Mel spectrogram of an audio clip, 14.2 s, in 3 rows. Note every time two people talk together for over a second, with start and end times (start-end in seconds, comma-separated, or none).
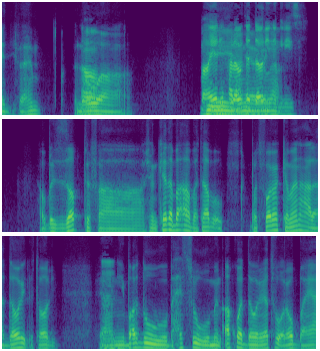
3.0-4.2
